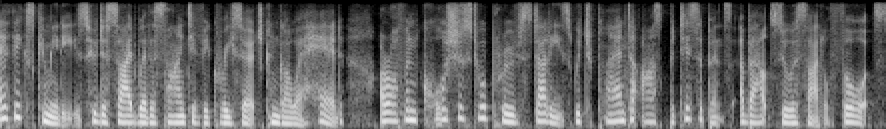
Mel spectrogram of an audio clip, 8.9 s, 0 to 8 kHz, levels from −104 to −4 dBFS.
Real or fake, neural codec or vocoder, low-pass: real; none; 7.2 kHz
